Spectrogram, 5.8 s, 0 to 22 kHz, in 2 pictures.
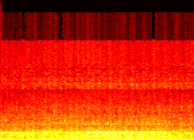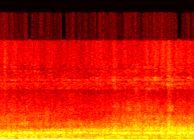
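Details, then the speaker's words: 2001 Ford F250 7.3L diesel, slow-cranking start with glow plugs, battery 12.8 V: steady, even diesel idle clatter over a low hum, healthy; a bad AC compressor pulley rattle is also present. "Yeah, diesel supposed to be noisy. I love this noise."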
